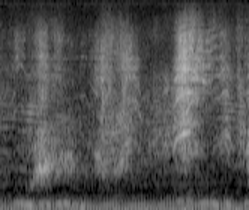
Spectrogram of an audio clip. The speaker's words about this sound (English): Oh, and can you hear that? That's that's not the foot of a biplane anymore, or the beautiful dragonfly. That's a swarm of angry mosquitoes flying about. That's the drones going around the course.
